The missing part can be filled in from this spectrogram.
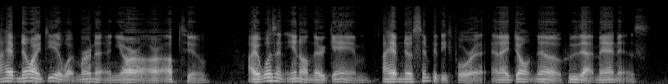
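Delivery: plain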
